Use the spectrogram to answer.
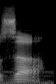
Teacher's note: out of basic semantic concepts and these words are separated by a short sound akin to an outburst of voiced post alveolar fricative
